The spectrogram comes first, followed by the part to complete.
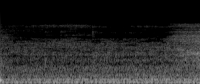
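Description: Datsun redi-GO's engine idling steadily, a low even hum heard from inside the cabin.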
